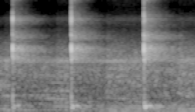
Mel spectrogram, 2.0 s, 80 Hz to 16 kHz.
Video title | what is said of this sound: 4 Februari 2021 | Coba kita pukul bunyinya lemah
